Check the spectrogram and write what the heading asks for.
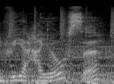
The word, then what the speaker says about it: Villajoyosa: So if you find yourself in Villajoyosa, as I've now been taught is how it's said, then come and check this out, because it's definitely worth it.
